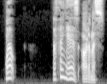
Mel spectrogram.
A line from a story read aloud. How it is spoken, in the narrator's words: she said hesitantly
